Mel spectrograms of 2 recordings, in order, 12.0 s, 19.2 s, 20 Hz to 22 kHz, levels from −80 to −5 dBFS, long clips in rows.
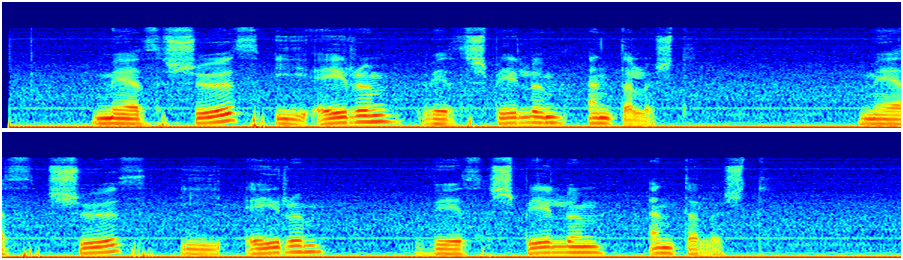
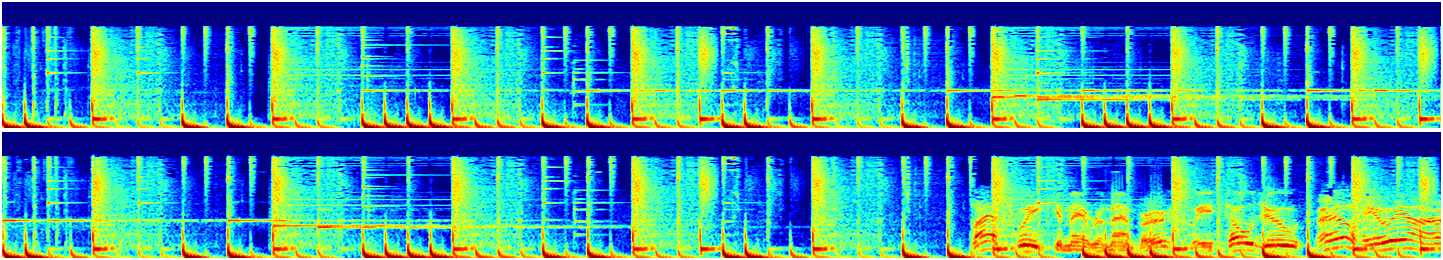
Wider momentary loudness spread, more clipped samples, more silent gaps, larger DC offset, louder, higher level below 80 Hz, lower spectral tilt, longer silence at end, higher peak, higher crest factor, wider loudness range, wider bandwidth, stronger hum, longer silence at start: first, 24 LU vs 9 LU; neither; neither; first, 20% vs under 0.1%; second, -22 LUFS vs -14 LUFS; second, -38 dBFS vs -14 dBFS; first, -6 dB/octave vs -4 dB/octave; about the same, 0 s vs 0 s; second, -4 dBFS vs 0 dBFS; about the same, 16 dB vs 12 dB; about the same, 5 LU vs 3 LU; about the same, 11 kHz vs 11.5 kHz; neither; about the same, 0 s vs 0 s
